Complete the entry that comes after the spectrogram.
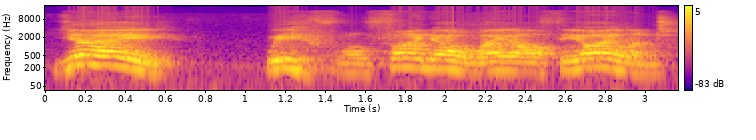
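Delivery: hammy heroic players celebrating; cheering stage heroes. Acted. Heroes answer the freed tribe on stage, hammed-up cheer. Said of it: "And the heroes go".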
